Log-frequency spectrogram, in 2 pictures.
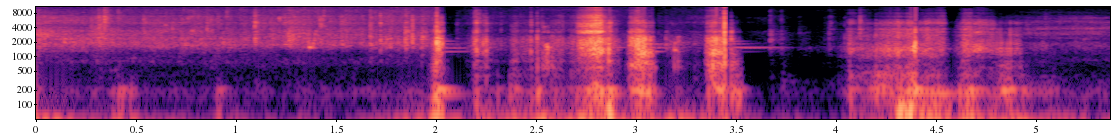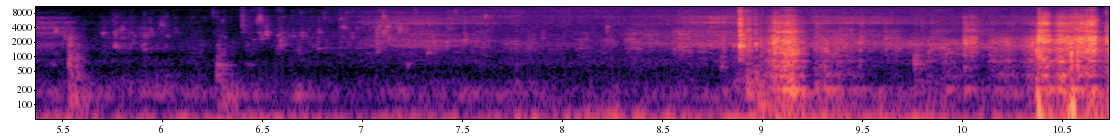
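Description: Water splashing and trickling as a hand stirs through scooped-up grass and muck in a boat's livewell. Several sharp knocks come a couple of seconds in, and there is a louder splash just after the middle.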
